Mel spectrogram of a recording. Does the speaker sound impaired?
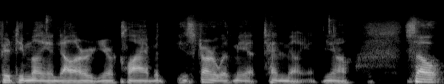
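Yes: cleft palate; speech sounded different in childhood, stuttered when nervous as child, afraid of speaking up.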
